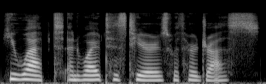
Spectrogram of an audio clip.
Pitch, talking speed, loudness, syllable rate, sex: 205 Hz, 205 wpm, -18 LUFS, 3.6 syllables/s, female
